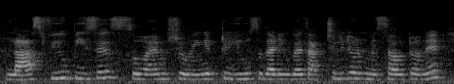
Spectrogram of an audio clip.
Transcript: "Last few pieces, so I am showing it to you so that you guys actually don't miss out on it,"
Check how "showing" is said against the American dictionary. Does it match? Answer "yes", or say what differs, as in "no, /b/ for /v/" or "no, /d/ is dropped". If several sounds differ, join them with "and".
yes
